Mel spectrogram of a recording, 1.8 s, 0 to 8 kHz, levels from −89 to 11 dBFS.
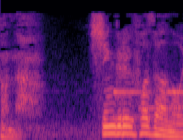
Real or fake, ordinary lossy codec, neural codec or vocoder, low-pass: real; MP3, 24 kbps; none; 7.2 kHz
